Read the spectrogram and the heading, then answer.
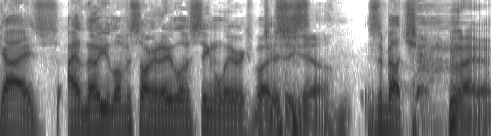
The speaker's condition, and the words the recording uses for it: No condition.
